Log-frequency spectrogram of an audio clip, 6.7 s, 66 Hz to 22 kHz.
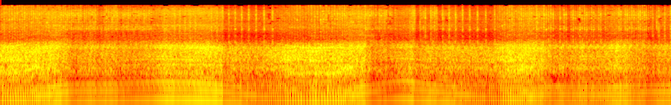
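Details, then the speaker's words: Kia 2.0 CRDi Bosch common-rail diesel warmed to operating temperature, hood open, idling and revved: harsh clatter/knocking rising and falling with revs; injectors suspected but cause turned out to be something else. "Ponieważ sobie powstał chwilkę z otwartą maską także idę być może już udało się złapać tą temperaturę i chcę zademonstrować i pokazać jak wygląda właśnie to stukanie"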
